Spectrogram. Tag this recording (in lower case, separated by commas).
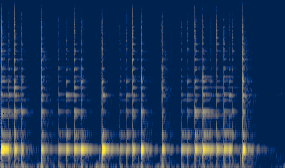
dishes, pots and pans, home sounds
